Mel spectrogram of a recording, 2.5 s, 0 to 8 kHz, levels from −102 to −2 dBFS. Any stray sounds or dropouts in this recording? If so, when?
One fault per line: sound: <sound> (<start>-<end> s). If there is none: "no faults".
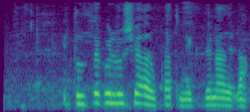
no faults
